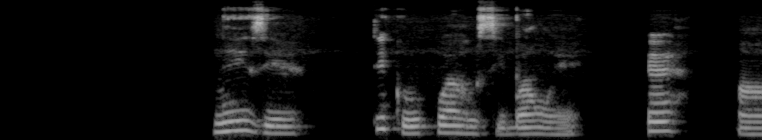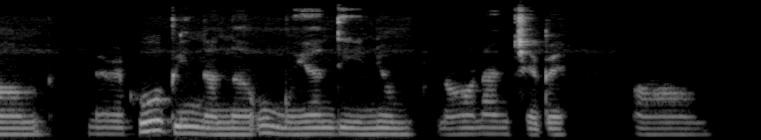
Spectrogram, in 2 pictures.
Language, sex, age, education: Igbo, female, 15-29, tertiary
